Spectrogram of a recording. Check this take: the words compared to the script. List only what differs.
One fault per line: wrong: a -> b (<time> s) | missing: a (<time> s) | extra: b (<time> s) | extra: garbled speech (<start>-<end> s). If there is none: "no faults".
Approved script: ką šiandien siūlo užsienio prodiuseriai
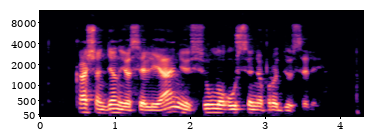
extra: joselianiui (1.1 s)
